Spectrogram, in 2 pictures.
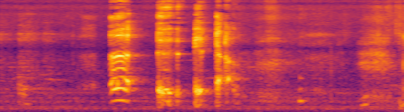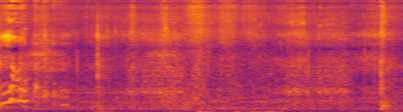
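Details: A young child asking for medicine gives about four short, forced coughs in quick succession, then babbles; a voluntary, put-on cough.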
